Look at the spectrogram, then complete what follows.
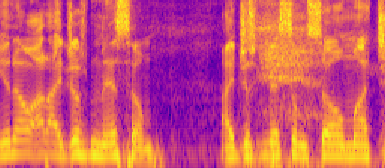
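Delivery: mock crying, tearful voice. Retelling a movie actor's interview with kids: imitating someone crying. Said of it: "he was crying, going".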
